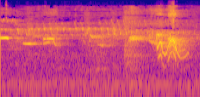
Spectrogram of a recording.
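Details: Long-tailed white-rumped shama singing agitatedly, stirring other shamas into song: high whistled warbles and a dense, looping burst of rapid twisting notes near the end, over a low steady hum.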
